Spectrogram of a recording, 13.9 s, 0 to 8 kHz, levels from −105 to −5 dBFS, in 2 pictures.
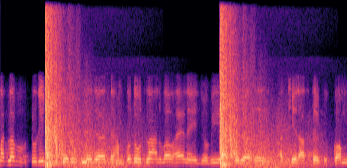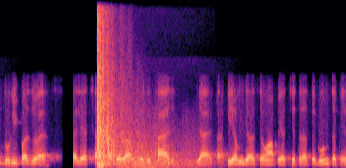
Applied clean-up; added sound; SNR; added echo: none; Gunshot, gunfire; -1 dB; none.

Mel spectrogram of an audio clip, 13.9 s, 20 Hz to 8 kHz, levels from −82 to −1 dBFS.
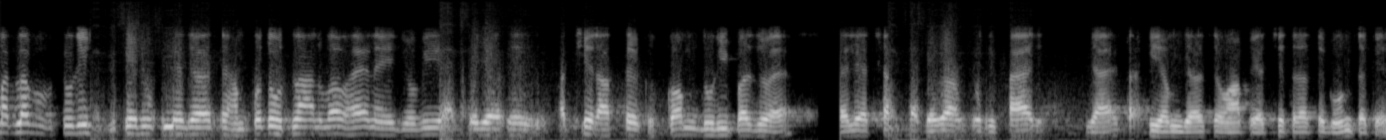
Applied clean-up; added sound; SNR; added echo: neural separator model SepFormer DNS4.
